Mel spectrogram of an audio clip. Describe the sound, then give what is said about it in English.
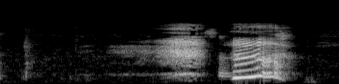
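A breathy, rising inhale builds up and then breaks into one loud, voiced sneeze, with a short quiet pause between the two. “Bless me. Thank you. I bless like sneeze.”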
